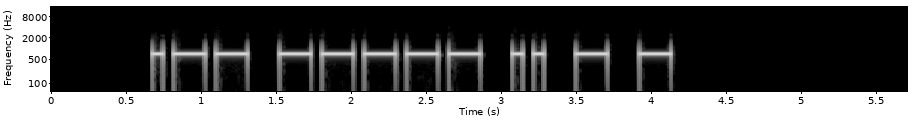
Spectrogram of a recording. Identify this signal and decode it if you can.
Morse code, heard as a keyed tone, about 17 wpm, 700 Hz. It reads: W0ITT
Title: Call Signs Repeated 2x - 17wpm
